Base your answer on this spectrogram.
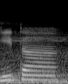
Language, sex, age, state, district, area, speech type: Sanskrit, female, 30-45, Tamil Nadu, Karur, rural, spontaneous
